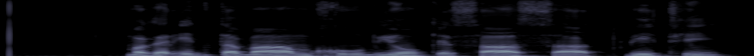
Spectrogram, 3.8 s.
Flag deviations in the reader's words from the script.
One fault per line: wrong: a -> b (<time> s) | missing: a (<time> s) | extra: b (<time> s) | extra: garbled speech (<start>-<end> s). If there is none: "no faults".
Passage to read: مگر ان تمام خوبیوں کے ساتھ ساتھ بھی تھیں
no faults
